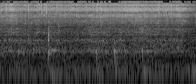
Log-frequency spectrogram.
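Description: Masoor dal with finely chopped fresh mint leaves is stirred in a pot: soft wet swishing with a few sharp spoon clicks against the metal, close and continuous, no voices.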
